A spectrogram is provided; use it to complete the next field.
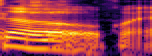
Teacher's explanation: That's called vocal fry.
